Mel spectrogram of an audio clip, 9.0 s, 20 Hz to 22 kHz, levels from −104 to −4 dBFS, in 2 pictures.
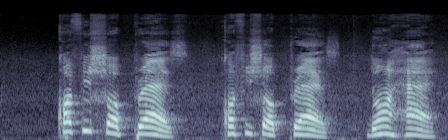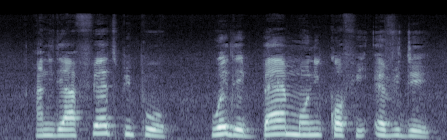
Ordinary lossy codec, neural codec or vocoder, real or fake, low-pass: AAC, 64 kbps; none; real; 14.4 kHz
